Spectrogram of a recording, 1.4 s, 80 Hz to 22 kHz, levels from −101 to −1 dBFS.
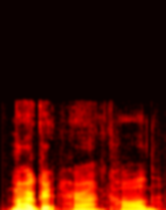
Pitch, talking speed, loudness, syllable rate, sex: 115 Hz, 175 wpm, -19 LUFS, 6.4 syllables/s, male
